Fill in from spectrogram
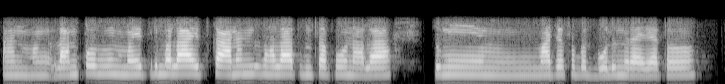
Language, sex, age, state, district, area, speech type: Marathi, female, 30-45, Maharashtra, Washim, rural, conversation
